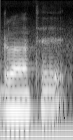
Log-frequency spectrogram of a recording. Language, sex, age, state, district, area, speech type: Dogri, male, 30-45, Jammu and Kashmir, Reasi, rural, spontaneous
